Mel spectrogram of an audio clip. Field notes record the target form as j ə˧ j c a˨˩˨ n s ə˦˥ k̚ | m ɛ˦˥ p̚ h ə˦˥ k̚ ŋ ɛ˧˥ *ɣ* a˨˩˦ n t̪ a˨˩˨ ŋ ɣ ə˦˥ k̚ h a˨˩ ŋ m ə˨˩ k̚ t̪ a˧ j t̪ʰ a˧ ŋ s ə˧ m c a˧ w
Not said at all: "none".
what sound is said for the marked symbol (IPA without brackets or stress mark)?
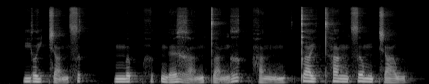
ɣ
